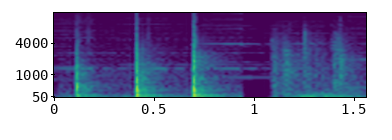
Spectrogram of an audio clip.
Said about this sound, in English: You decide, okay, I'm going to talk to my boss. You go and you knock on the door.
